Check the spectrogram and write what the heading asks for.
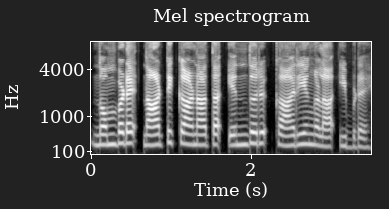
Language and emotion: Malayalam, neutral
